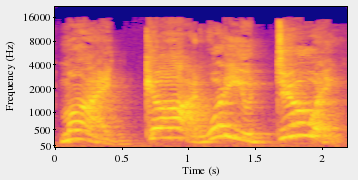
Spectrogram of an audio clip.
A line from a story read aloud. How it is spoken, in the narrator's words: A voice inside my head is yelling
